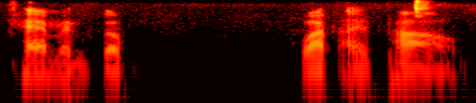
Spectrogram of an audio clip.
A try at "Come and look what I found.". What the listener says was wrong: Excellent. Excellent.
